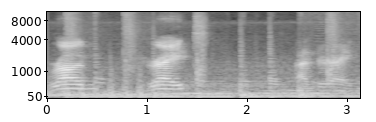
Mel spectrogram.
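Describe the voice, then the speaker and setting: A man's voice: mid-range voice, fairly even intonation, extremely slow. A young man chatting casually in a challenge video with a friend, slangy and giggly, swearing and exclaiming. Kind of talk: casual chat, challenge quiz between friends. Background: music.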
